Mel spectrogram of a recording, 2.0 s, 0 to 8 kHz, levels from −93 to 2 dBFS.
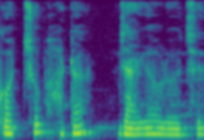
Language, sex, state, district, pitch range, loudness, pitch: Bengali, male, West Bengal, Dakshin Dinajpur, 130-150 Hz, -19 LUFS, 135 Hz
